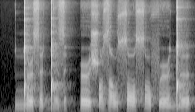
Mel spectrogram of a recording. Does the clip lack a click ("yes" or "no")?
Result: no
